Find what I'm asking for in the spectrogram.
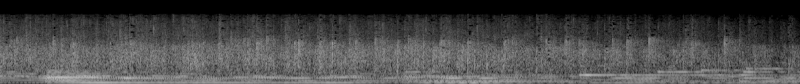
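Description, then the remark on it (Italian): An audience applauds Jesus loudly and steadily for several seconds to give him glory, the dense clapping layered over sustained organ or keyboard chords, with no speech. “Facciamo un applauso a Gesù, diamogli gloria.”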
